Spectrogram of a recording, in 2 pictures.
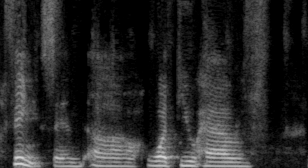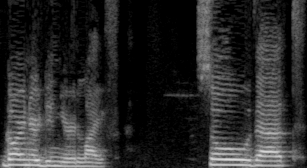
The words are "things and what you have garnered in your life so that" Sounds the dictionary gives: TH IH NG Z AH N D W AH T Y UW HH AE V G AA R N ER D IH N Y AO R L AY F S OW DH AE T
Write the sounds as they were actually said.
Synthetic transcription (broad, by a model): TH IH NG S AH N D W AH T Y UW HH AE V G AA R N ER D IH N Y AO R L AY F S OW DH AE T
